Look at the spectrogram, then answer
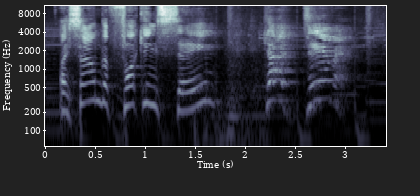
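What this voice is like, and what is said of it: Yelling angrily. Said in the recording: “now you're yelling”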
